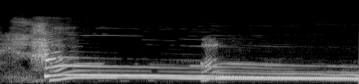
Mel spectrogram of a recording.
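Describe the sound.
A person imitates a wolf howl: a loud, sustained tone that swoops up and holds, then a second rising howl that trails off slowly.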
